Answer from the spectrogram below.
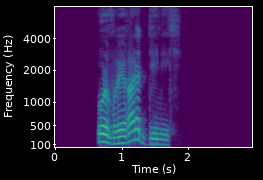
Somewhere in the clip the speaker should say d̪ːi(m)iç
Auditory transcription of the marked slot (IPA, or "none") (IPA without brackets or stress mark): n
